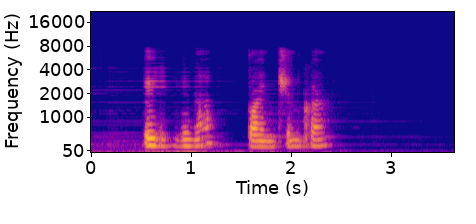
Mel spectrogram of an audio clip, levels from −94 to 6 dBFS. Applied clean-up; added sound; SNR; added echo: neural mask model DeepFilterNet 3.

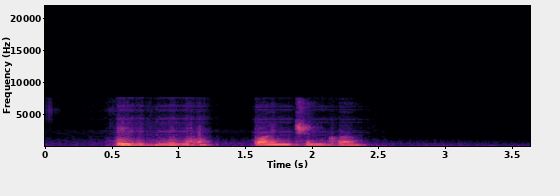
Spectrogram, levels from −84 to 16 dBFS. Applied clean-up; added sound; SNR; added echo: neural separator model SepFormer DNS4.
